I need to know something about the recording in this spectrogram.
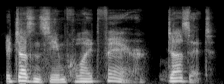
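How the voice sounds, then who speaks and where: A man's voice: medium pitch, animated, a little slow, background noise. A man reading a script aloud at a table read on a video call, irreverent and jokey, with sweary asides. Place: home room on a group video call.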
